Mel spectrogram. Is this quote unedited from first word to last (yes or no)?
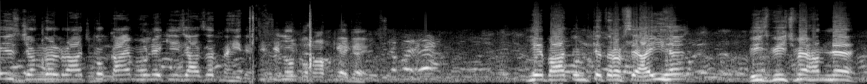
no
